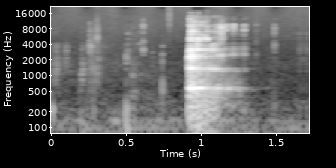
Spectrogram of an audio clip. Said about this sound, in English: What are you what was the long pause for? Because I had a burp.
